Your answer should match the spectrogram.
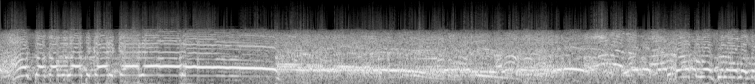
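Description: A large crowd at a religious gathering shouts the slogan Naara-e-Haidari in unison, a loud, sustained chorus of raised voices rising and falling together.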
